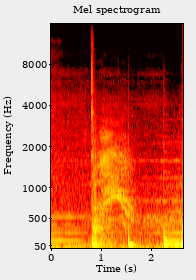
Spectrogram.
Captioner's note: Yongnam screams; suspenseful music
